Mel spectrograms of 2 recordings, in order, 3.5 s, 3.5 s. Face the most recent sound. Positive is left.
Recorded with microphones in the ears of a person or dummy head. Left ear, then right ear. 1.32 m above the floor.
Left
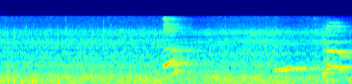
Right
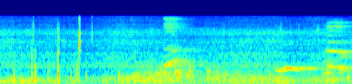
turn(degrees=30)  # may be behind; listen again after turning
